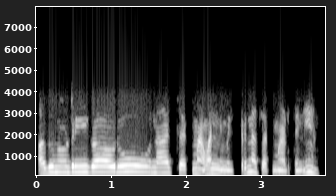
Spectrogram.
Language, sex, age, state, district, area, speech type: Kannada, female, 18-30, Karnataka, Gulbarga, urban, conversation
